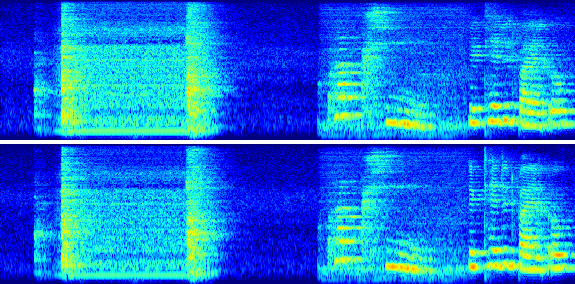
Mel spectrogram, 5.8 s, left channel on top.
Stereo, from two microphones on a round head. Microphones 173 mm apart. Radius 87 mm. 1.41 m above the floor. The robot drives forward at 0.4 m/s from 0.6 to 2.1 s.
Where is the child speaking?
10° right (ahead or behind), 1.1 m.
